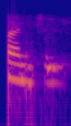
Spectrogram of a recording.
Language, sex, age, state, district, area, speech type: Punjabi, female, 18-30, Punjab, Bathinda, rural, conversation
